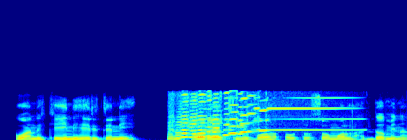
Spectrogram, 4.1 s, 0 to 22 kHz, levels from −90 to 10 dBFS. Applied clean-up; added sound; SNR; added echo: none; Harmonica; -2 dB; none.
